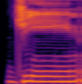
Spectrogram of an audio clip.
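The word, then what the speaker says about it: Jeane: So, you would think her name was Jean or Gianne, something like that, but it's actually pronounced Jean.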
